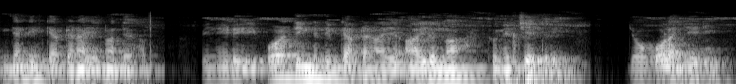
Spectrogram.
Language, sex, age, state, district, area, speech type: Malayalam, male, 18-30, Kerala, Kannur, rural, spontaneous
